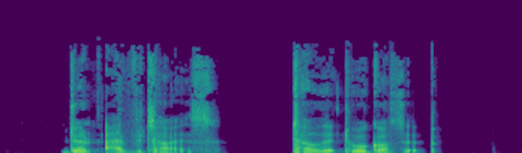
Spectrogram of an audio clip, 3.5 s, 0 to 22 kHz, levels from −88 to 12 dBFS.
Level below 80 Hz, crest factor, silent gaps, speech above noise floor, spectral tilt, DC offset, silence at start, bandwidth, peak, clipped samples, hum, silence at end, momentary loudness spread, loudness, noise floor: -56 dBFS; 20 dB; none; 61 dB; -4 dB/octave; under 0.1%; 0.4 s; 16 kHz; 0 dBFS; under 0.1%; none; 0.6 s; 11 LU; -18 LUFS; -78 dBFS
